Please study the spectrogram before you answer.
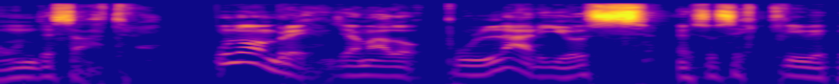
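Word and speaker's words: pullarius: una victoria o un desastre Un hombre llamado pulus eso se escribe p u l l a r i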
